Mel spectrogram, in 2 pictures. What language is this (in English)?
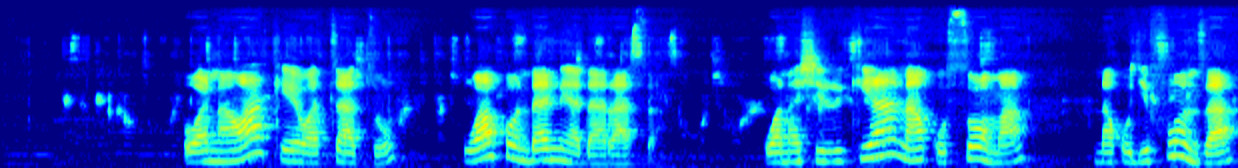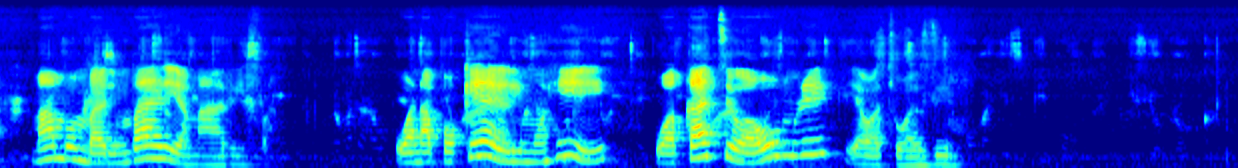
Swahili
